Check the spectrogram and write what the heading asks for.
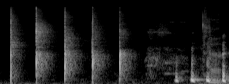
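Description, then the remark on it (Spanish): Five sharp, evenly spaced hand claps ring out, followed by a brief burst of quick, overlapping claps and a short vocal sound at the end. “Te digo, eh, me, aplauso.”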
